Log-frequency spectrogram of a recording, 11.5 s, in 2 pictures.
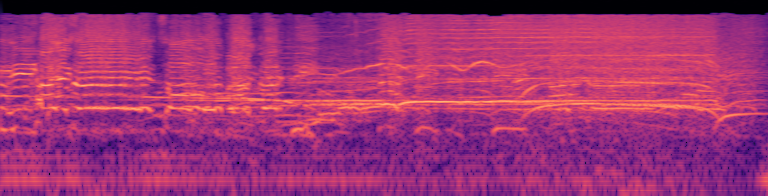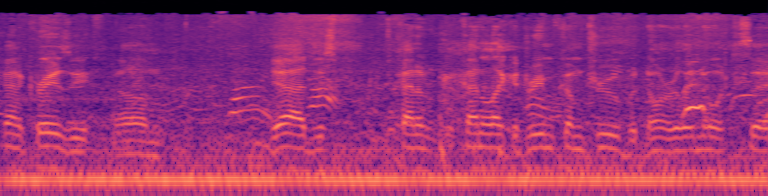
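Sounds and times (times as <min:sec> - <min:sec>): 
welcoming crowd cheering at race finish: 0:00.0 - 0:05.8
speech: 0:05.9 - 0:11.5.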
